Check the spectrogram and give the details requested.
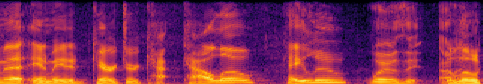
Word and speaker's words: Caillou: Kalu? Where is it? The little kid. CAILLOU. Caillou.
